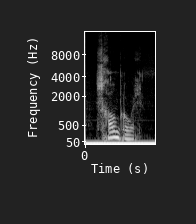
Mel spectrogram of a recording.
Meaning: brother-in-law
- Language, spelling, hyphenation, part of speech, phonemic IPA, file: Dutch, schoonbroer, schoon‧broer, noun, /ˈsxoːn.brur/, Nl-schoonbroer.ogg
